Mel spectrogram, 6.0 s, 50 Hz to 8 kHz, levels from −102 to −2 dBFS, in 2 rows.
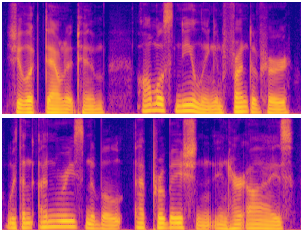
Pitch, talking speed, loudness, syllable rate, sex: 110 Hz, 180 wpm, -17 LUFS, 5.3 syllables/s, male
